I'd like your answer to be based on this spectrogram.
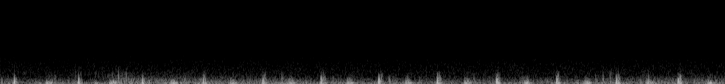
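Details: Female irregular heartbeat, paired with a 3D heart model: low, muffled thumps with uneven spacing and occasional extra or early beats over a faint hum.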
